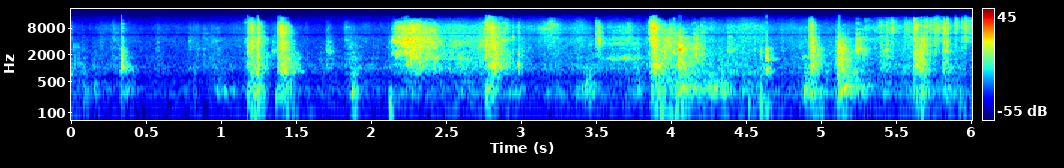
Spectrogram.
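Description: Clothes rustle as they are pulled from a dryer drum.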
